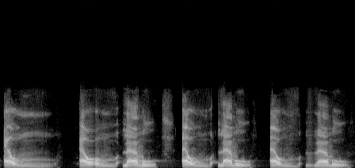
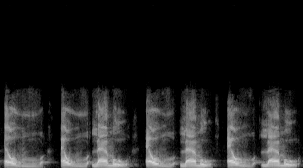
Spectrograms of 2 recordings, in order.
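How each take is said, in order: No difference in how they are said.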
